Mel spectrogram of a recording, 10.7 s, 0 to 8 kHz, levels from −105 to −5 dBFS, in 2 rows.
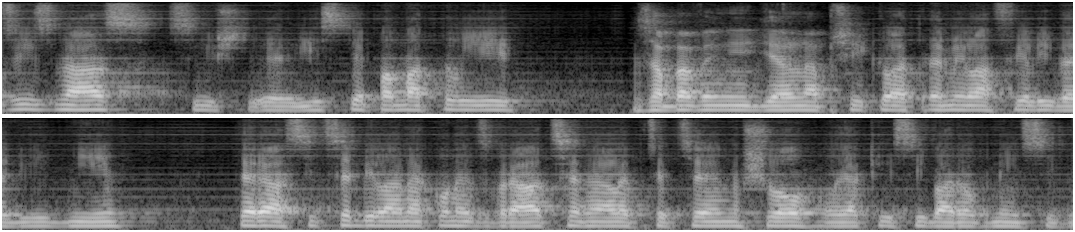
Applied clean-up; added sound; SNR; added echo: neural separator model SepFormer DNS4.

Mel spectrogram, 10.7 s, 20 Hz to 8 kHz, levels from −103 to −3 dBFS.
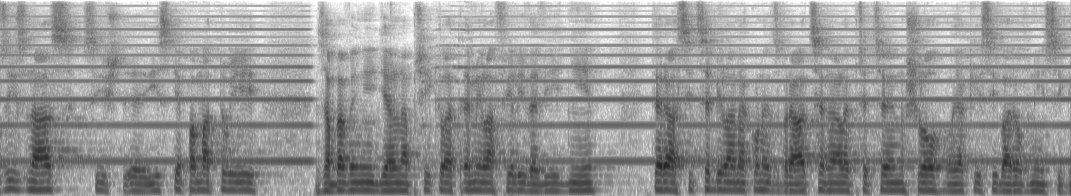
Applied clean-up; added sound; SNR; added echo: none; Bowed string instrument; 10 dB; reverberation time 0.4 s.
